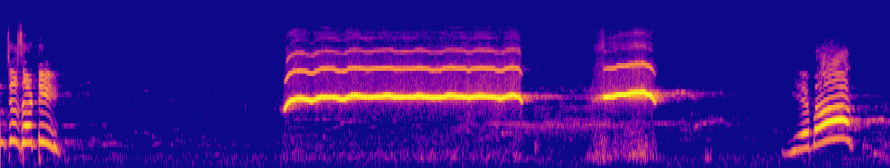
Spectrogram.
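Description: A woman performer on stage lets out loud, sustained whistles: one long steady blast, then a shorter one, with brief rising whistle calls at the start and end and quiet gaps between.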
